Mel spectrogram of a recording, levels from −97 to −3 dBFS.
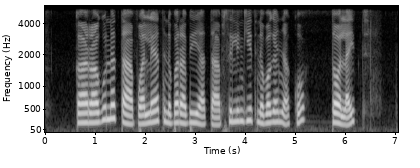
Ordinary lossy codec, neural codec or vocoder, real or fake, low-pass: none; none; real; 5.4 kHz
